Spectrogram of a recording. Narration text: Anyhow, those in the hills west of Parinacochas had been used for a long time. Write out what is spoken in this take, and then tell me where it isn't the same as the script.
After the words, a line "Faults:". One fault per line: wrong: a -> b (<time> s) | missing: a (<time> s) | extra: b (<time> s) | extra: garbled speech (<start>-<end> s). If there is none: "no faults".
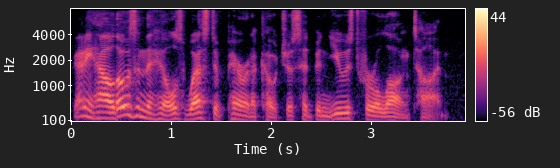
Anyhow, those in the hills west of Parinacochas had been used for a long time.
Faults:
no faults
